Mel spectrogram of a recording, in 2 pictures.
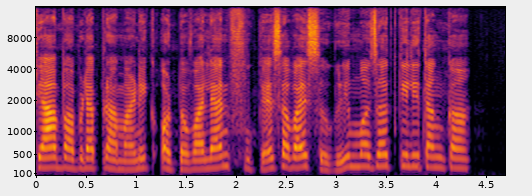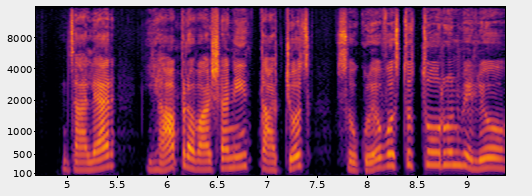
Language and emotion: Goan Konkani, sad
